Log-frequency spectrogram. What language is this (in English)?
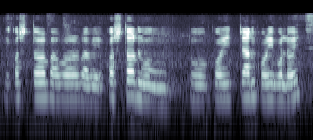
Assamese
